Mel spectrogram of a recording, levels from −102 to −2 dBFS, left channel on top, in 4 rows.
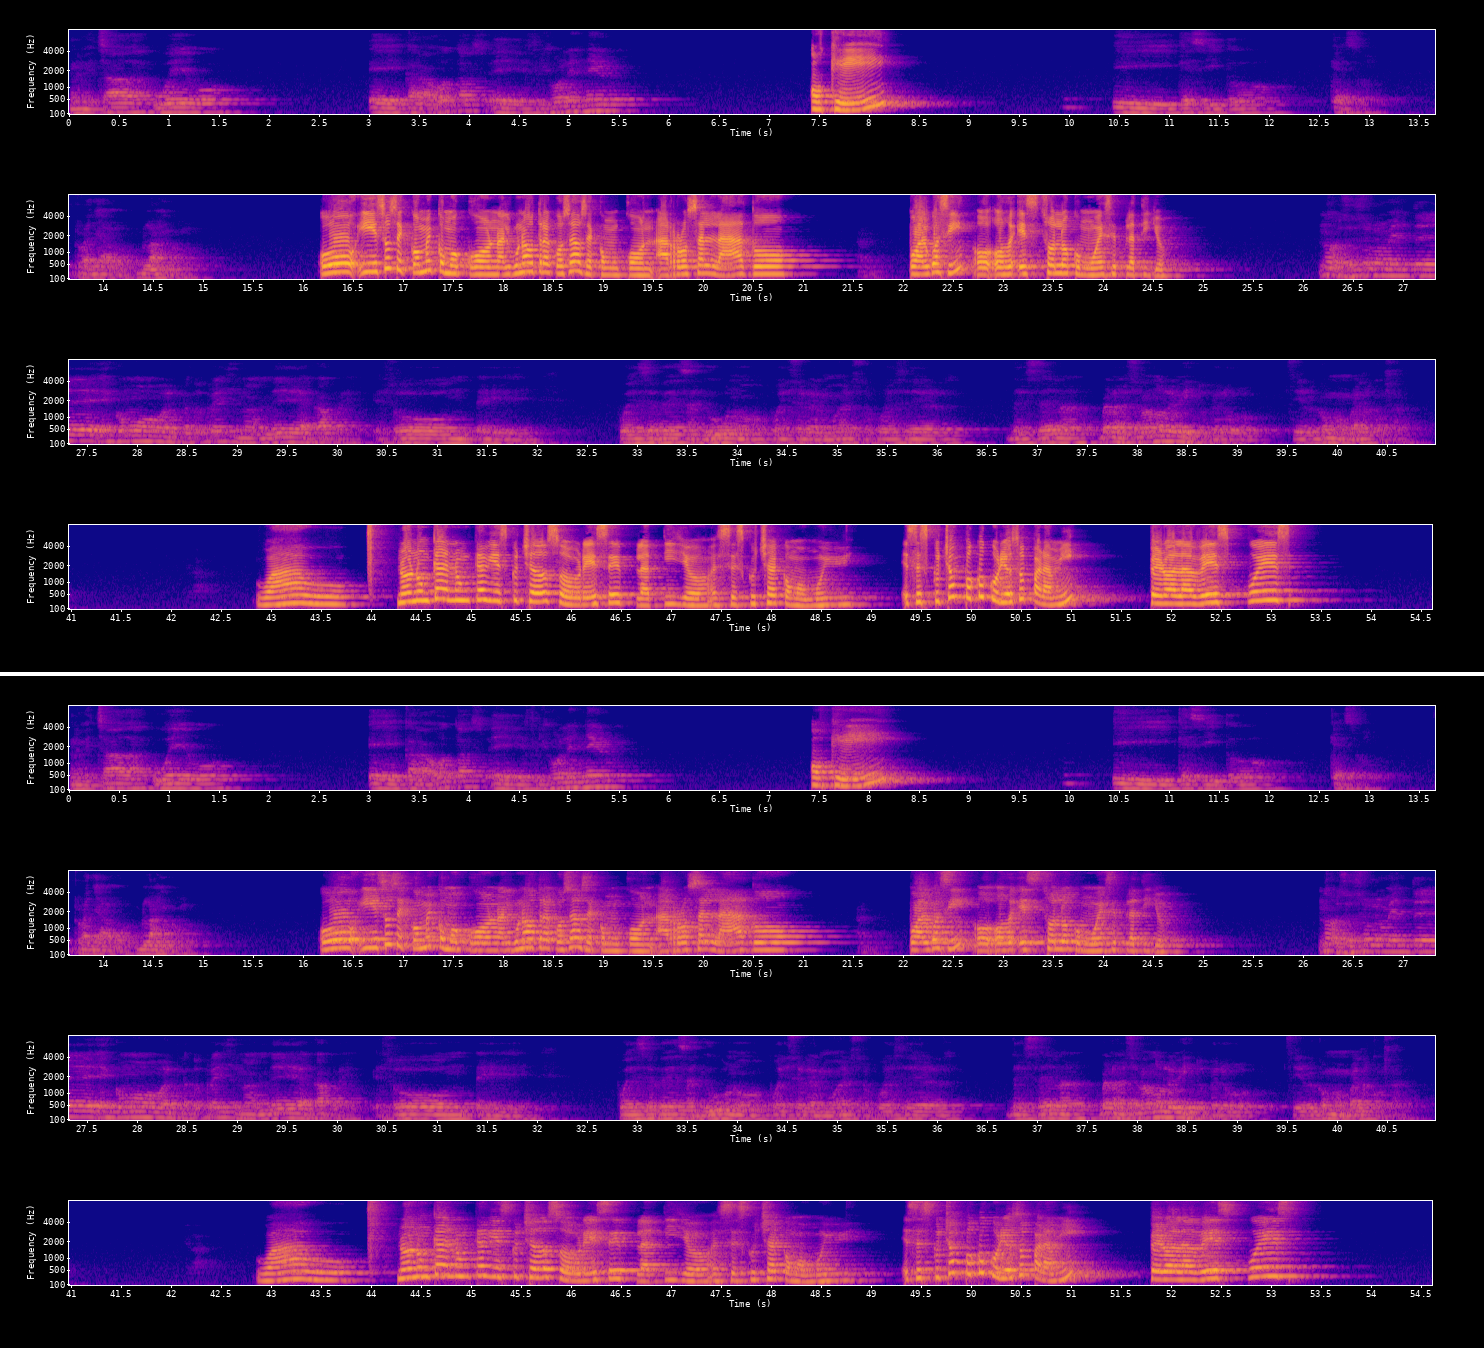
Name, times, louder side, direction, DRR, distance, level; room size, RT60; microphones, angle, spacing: voice 1, 0.0-1.5 3.0-5.5 9.9-10.0 10.4-12.0 12.6-13.0 13.7-14.8 21.5-21.7 26.1-31.9 32.8-36.1 36.7-39.1 39.5-40.7, equal, 80° right, -3 dB, 2.4 m, -49 dB
voice 2, 7.4-8.2 16.2-20.8 22.1-24.6 42.9-43.8 44.3-48.8 49.3-51.0 51.8-53.2, left 7 dB, 70° left, 13 dB, 0.4 m, -25 dB
6.7 x 4.6 x 4.8 m, 1.0 s
head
